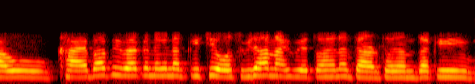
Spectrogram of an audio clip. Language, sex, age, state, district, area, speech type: Odia, female, 60+, Odisha, Boudh, rural, conversation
